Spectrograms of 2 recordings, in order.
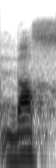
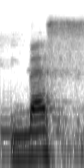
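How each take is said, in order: First: The s is heavy, said as emphatic sad. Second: The s is thin, said as plain sin. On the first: The speaker calls it wrong. "tidak membaca dengan shad, bukan dibaca bas" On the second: The speaker calls it right. "tapi bas, ya, tipis, sin tipis"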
